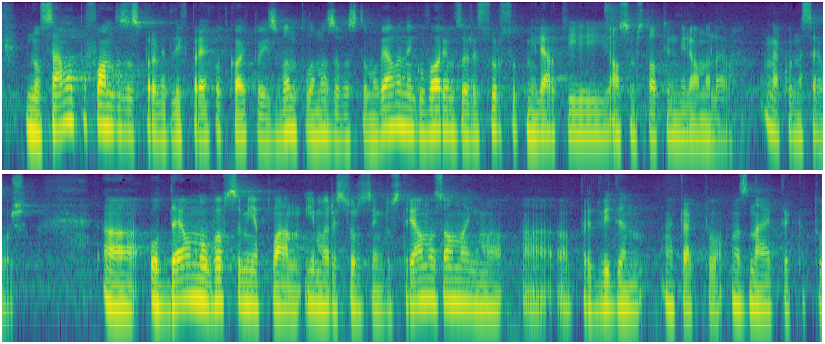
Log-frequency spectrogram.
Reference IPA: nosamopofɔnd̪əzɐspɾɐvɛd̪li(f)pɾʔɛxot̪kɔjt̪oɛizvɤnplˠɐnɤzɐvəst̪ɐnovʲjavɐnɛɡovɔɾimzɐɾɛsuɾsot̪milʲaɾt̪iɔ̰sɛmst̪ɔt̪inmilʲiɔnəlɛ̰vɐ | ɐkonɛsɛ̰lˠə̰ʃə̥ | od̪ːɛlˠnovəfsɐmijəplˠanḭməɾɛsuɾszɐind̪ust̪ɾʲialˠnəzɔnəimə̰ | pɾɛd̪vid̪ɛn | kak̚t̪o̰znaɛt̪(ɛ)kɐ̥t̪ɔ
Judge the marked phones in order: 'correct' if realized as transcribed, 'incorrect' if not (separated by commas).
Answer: correct, correct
